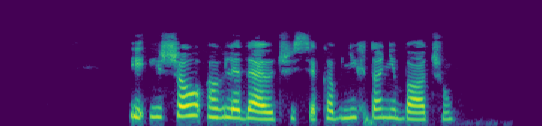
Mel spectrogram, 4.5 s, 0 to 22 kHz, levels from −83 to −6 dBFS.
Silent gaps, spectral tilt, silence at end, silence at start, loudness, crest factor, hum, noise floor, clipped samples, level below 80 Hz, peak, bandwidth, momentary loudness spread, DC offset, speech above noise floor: none; -4.5 dB/octave; 0.75 s; 1.1 s; -17 LUFS; 16 dB; none; -88 dBFS; under 0.1%; -60 dBFS; -2 dBFS; 7.6 kHz; 10 LU; under 0.1%; 71 dB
